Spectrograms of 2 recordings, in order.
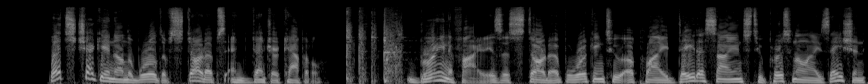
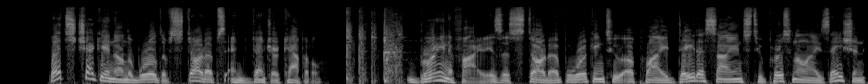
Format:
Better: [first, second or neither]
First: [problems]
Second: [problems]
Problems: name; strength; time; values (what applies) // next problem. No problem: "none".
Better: neither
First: distortion; slight; 10 dB below the speech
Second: distortion; slight; 10 dB below the speech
